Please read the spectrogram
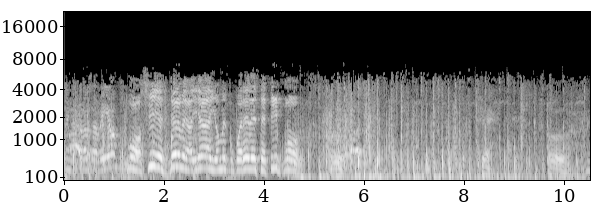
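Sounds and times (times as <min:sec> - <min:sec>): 
horses' hooves clip-clopping: 0:00.0 - 0:10.5
speech: 0:00.6 - 0:05.9, 0:08.4 - 0:08.7.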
